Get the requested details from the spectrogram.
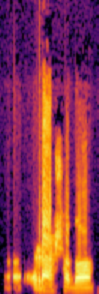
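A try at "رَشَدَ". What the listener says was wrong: র, র মোটা, রশাদা, রশাদা,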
